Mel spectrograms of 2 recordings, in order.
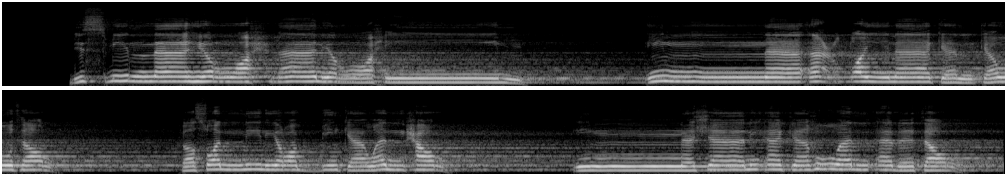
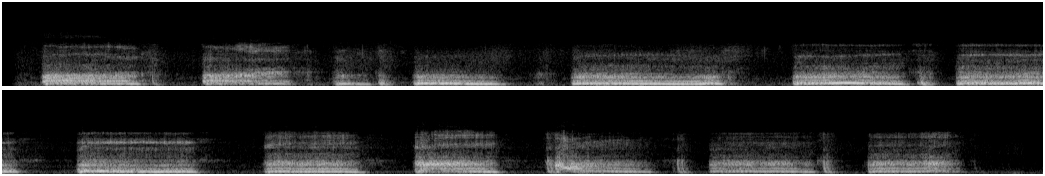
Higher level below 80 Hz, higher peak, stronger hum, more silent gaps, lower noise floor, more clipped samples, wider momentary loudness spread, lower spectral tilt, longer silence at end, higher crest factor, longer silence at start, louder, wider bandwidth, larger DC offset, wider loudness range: second, -66 dBFS vs -52 dBFS; first, -4 dBFS vs -8 dBFS; neither; neither; second, -40 dBFS vs -57 dBFS; neither; first, 19 LU vs 14 LU; second, -6.5 dB/octave vs -12.5 dB/octave; second, 0 s vs 0.85 s; about the same, 16 dB vs 16 dB; first, 0.7 s vs 0.4 s; first, -19 LUFS vs -24 LUFS; first, 10.5 kHz vs 3.2 kHz; neither; second, 4 LU vs 7 LU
